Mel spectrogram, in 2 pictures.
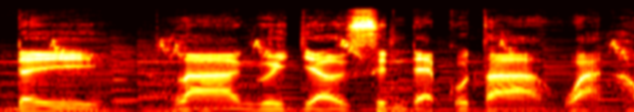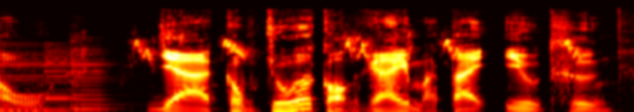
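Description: Genial old fairytale king, regal, very animated, bright punchy voice. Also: sits low, moderate pace, faint music behind. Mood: stately, pleased.

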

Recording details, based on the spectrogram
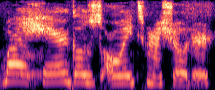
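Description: A young girl hosting her gaming channel, chatting excitedly and sometimes shouting over the game. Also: high-pitched, fairly quick, crowd noise. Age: child. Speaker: channel host. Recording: muffled laptop mic, noisy room.

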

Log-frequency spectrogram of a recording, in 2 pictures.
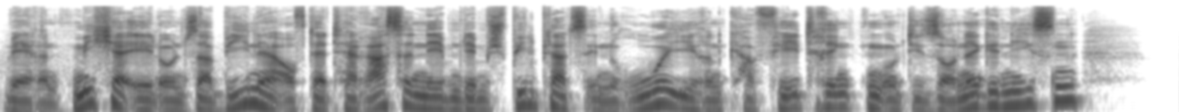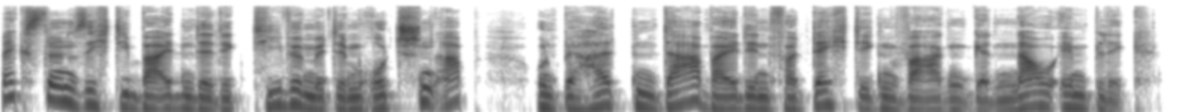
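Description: A man's voice: on the low side, expressive, brisk, no echo, clean studio sound. A man playing the composed narrator of a children's audio story, reading scripted narration.

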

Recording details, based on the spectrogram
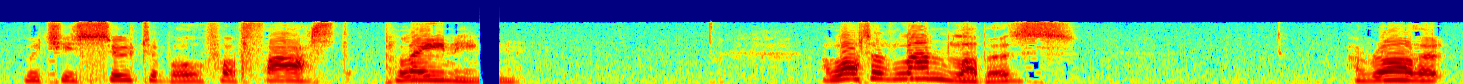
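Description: High-pitched, husky man explaining, lo-fi recording. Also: sharp tone. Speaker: instructor presenting a sailing tutorial. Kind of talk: explanatory lecture narration.

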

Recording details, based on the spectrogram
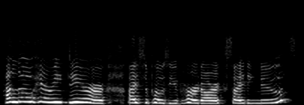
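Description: A scolding storybook mother, performed by a woman reader. Her voice is shrill and high, with a brisk, snappish edge. The recording sounds slightly muffled. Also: very animated. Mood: proud, gushing. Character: brisk, scolding, proud middle-aged mother of big family.

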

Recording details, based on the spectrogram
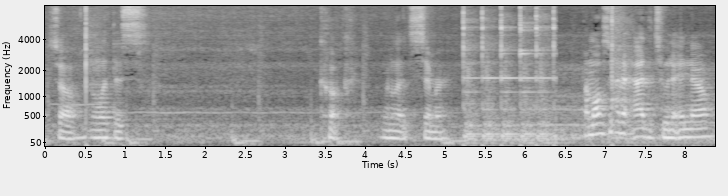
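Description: A young man talks his way through cooking in a home kitchen, loose and self-mocking as he goes. His voice sits mid-range and bounces around a roomy, echoey space. Loud sizzling from the pan runs under everything he says. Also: mid-range voice, lively intonation, normal speed, pauses often. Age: young adult. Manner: chatty, self-deprecating, thinks aloud while cooking. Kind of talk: casual cooking vlog. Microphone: camera mic at a distance. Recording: echoey kitchen with frying noise. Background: sizzling pan and background music.

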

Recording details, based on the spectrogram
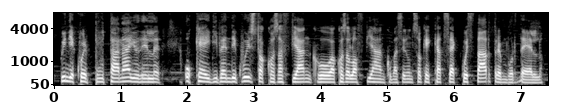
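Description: A man's voice: medium pitch, steady tone, a little fast, hardly any pauses. A man, doing irreverent, sweary live game commentary and reading lore aloud with casual asides. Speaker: game streamer. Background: game music.

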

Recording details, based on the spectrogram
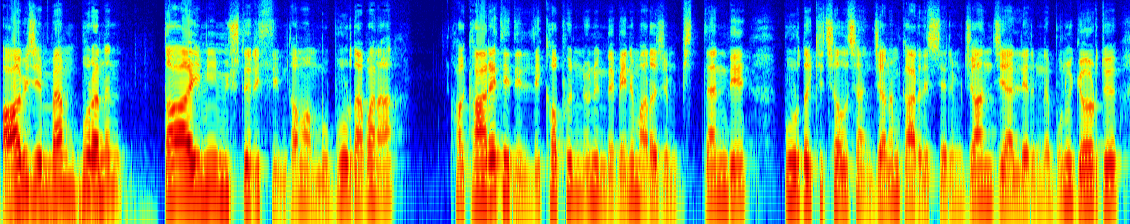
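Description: A man with a fairly high, forceful voice bantering in an online role-play game. He talks in a brash, slangy, provocative way. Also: a little fast. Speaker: gaming video creator playing a troll character.

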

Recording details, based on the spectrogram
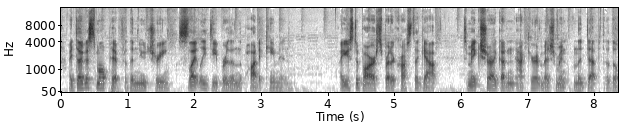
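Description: Guy doing a chill voice-over for his diy vlog, kinda low voice, matter-of-fact. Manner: plain, matter-of-fact explaining. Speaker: DIY home renovation vlogger. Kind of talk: calm voice-over narration. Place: voice-over, not recorded in the pictured yard. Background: soft background music.

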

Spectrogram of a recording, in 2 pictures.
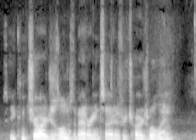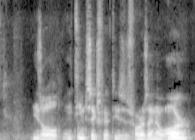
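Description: A man with a lowish voice talks through a gadget demonstration. He is offhand and halting, thinking aloud in an unscripted, casual way while recording on a phone. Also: steady tone, mellow, slightly rough. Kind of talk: casual unscripted product demo. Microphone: phone held near the hands filming.

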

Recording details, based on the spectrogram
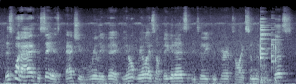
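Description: A man's voice: medium pitch, fast, reverberant, slight background noise, rough recording. A man casually explaining a jet ski part swap, thinking aloud with lots of fillers, recorded on a camera in his home garage. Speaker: vlogger. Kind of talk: casual how-to vlog.

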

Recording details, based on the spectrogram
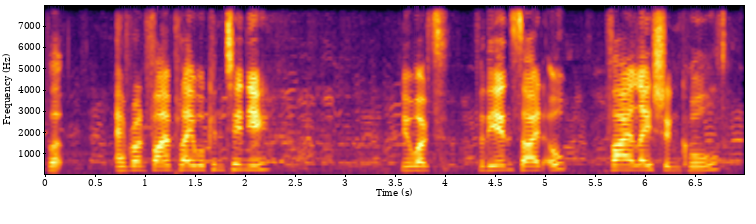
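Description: A woman giving relaxed, playful live play-by-play commentary at an outdoor tournament. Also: fairly high pitch, measured pace, a faint crowd.

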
